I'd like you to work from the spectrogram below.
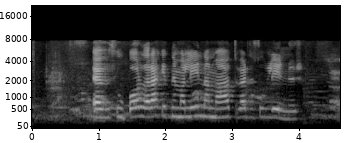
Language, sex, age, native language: Icelandic, male, 11, Icelandic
